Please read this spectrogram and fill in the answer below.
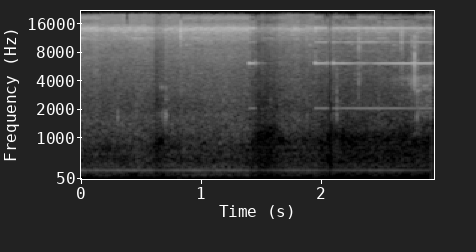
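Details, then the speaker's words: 1988 Caldor MTD lawn tractor, 8 hp Briggs engine, multimeter on a deck interlock switch: thin, steady high beep over low mains hum shows continuity; switch normally closed. "all right so these are normally closed"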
